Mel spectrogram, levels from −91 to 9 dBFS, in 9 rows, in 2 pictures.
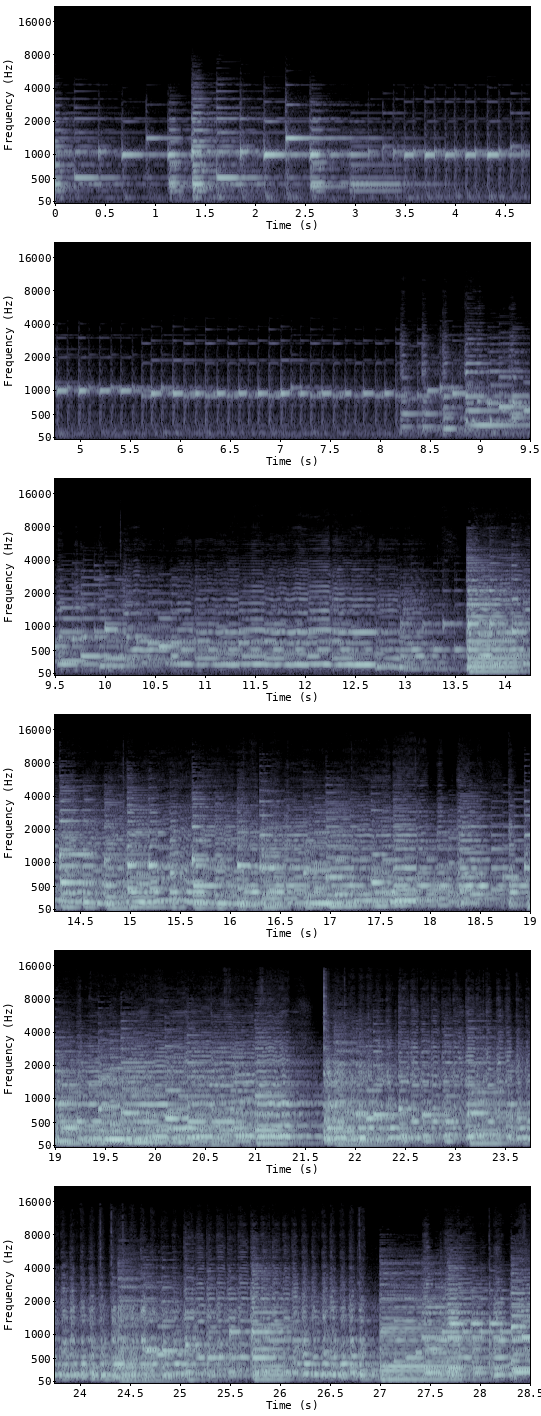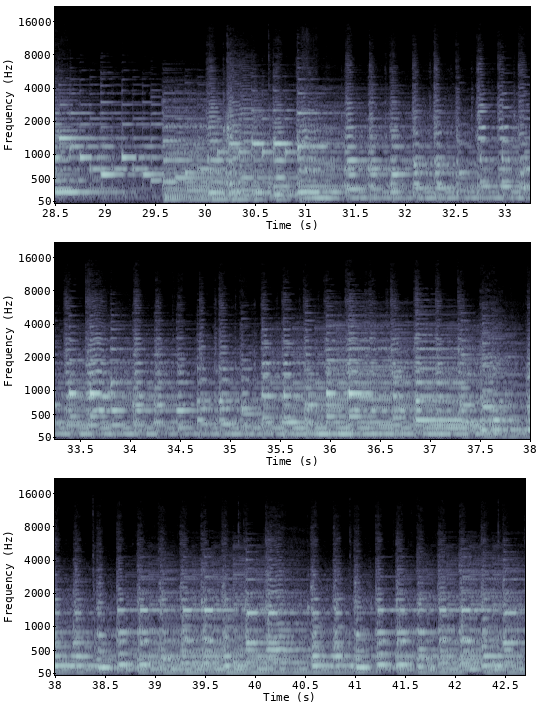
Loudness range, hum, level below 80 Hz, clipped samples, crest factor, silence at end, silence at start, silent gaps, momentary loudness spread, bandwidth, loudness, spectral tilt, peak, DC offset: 11 LU; none; -42 dBFS; under 0.1%; 18 dB; 0 s; 0 s; none; 15 LU; 11 kHz; -21 LUFS; -8 dB/octave; -4 dBFS; under 0.1%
